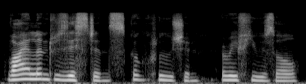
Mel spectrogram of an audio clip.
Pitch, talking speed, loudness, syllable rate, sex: 195 Hz, 100 wpm, -19 LUFS, 4.6 syllables/s, female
